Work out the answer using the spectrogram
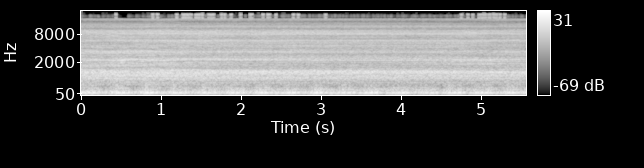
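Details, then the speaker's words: LS3-swapped 1972 Chevrolet Impala convertible, after fixing the injector 1, 4 and 8 connectors and clearing the misfire codes: a deep, even V8 rumble with no stumbles, a normal sound test on all cylinders. "he's recording and we're gonna get a true sound check a a true sound test for what this engine's supposed to sound like"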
